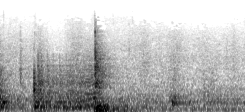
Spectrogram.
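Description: A few short clunks and clicks in the first second, as of a door or cupboard being handled, then low room noise.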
